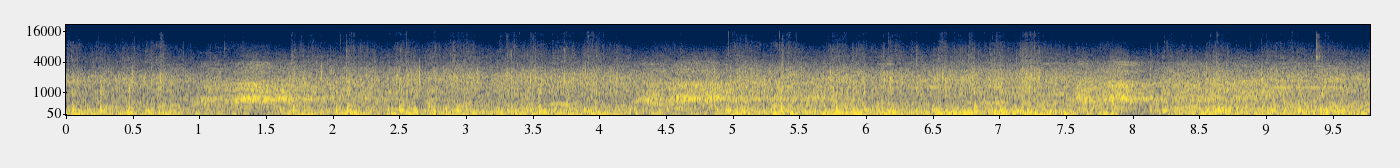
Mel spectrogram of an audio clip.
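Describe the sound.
Football crowd roars at Camp Nou stadium ahead of Xavi's first match, a dense, loud wall of voices. Cheering swells rise and fall every few seconds over a constant rumble of chanting fans.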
